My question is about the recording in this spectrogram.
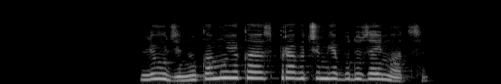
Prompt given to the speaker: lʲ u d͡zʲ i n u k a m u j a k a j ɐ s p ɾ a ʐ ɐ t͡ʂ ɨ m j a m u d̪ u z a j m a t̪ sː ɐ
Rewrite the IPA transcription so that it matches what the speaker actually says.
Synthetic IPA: lʲ u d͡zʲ i n u k a m u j a k a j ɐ s p ɾ a v ɐ t͡ʂ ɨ m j a b u d̪ u z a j m a t̪ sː ɐ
